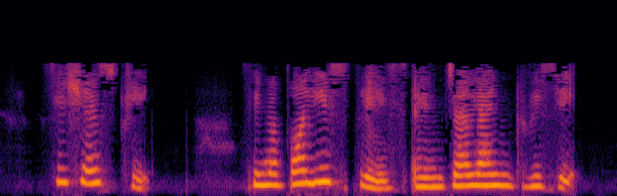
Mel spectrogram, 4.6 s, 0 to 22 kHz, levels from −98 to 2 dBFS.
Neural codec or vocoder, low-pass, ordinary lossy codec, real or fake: codec, 16 kHz, 1 kbps, FreqCodec, smaller model; 7.2 kHz; MP3, 24 kbps; fake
